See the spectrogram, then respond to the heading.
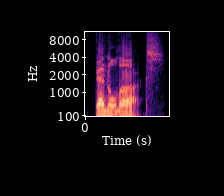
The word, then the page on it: Benelux: American English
